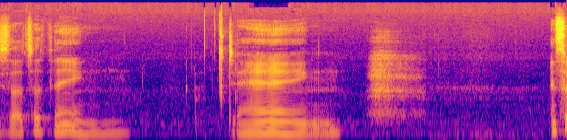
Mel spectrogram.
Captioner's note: sighs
